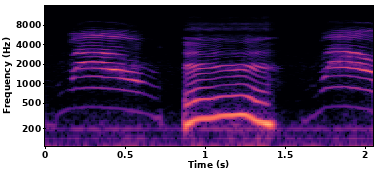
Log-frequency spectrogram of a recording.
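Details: Korat cat, a 14-year-old Thai-born cat now living in England, at a vet visit; three drawn-out harmonic meows, the middle one loudest and longest with a slightly falling end, in a quiet room.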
